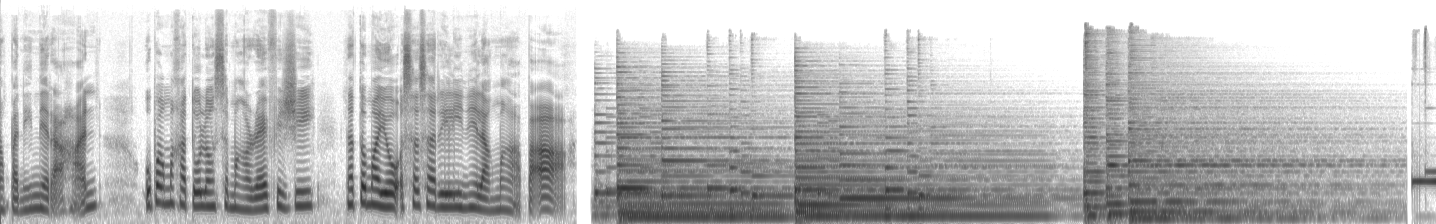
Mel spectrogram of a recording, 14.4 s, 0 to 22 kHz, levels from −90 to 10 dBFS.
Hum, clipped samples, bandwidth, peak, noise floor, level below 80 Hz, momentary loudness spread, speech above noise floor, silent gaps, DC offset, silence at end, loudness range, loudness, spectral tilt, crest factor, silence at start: none; under 0.1%; 18 kHz; -2 dBFS; -40 dBFS; -38 dBFS; 15 LU; 22 dB; 5.76-5.91 s, 14.07-14.11 s; under 0.1%; 0 s; 5 LU; -18 LUFS; -5.5 dB/octave; 18 dB; 0 s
